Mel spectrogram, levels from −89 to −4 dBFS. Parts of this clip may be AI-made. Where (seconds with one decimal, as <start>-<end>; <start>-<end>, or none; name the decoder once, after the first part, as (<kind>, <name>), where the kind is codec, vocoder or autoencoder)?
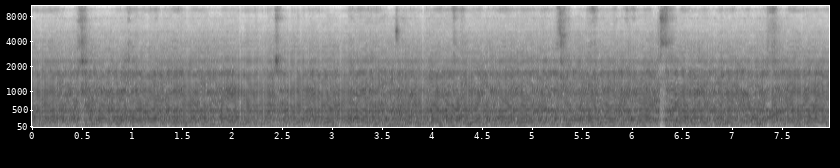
0.0-8.0 (vocoder, Vocos)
